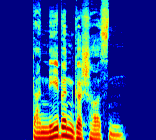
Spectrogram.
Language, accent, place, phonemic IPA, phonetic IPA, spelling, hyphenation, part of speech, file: German, Germany, Berlin, /daˈnebənɡəˌʃɔsən/, [daˈneːbn̩ɡəˌʃɔsn̩], danebengeschossen, da‧ne‧ben‧ge‧schos‧sen, verb, De-danebengeschossen.ogg
- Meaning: past participle of danebenschießen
